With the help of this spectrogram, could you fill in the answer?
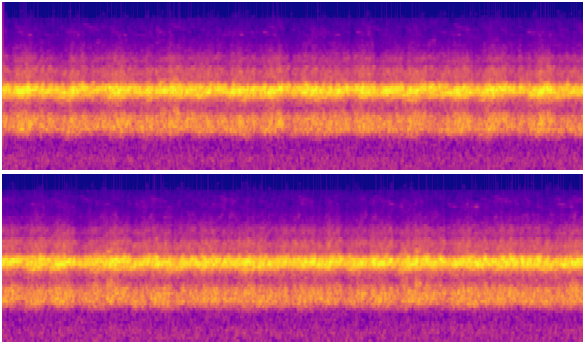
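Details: Many frogs calling together in a pond, a steady wall of high, rattling croaks with slight pulsing in loudness and no pauses or other sounds.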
